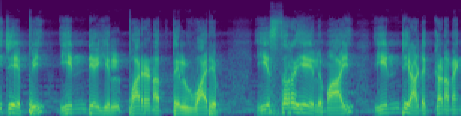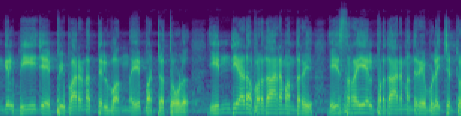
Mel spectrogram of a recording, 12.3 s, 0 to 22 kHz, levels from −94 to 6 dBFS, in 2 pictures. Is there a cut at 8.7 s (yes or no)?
yes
